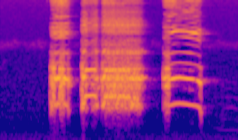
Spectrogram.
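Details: Crow of a second-generation junglefowl hybrid kept by a Hmong owner: a brief coarse opening note, a drawn-out raspy middle, then a pure, tonal final syllable, all loud and close against a quiet background.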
